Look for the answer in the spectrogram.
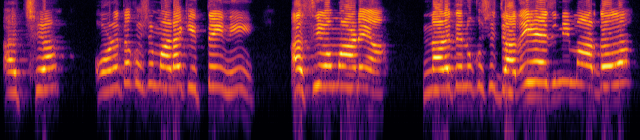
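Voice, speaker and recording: A woman's voice: very high-pitched, fairly even intonation, a little fast, sharp tone. A woman with a Punjabi accent playing a resentful young wife who bickers sarcastically. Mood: sarcastic. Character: resentful young wife jealous of her sister-in-law. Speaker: wife and daughter-in-law.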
